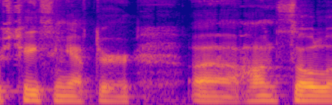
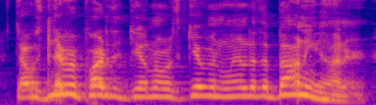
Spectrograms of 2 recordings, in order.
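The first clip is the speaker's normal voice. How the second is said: mock angry yell; 9 semitones higher, faster than usual. Lando protesting to Darth Vader, higher and indignant. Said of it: "He yells at him".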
